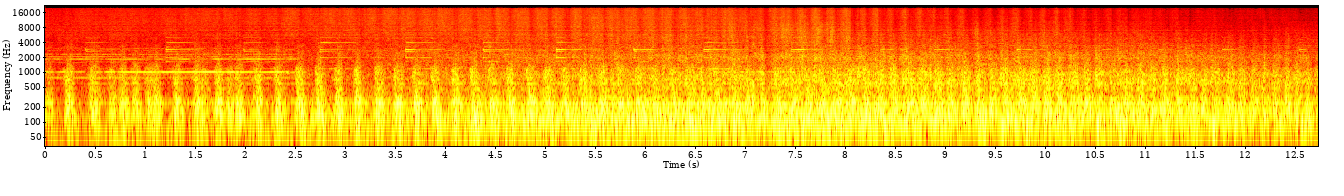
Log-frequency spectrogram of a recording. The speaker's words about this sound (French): Le train quitte la gare quand soudain, le son d'un harmonica déchire le ciel.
